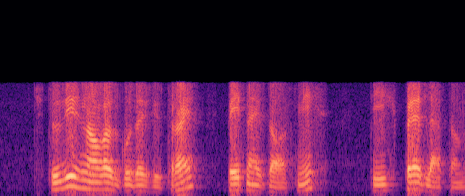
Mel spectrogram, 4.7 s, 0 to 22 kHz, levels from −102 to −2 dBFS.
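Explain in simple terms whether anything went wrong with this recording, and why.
Yes, something went wrong, and it runs through the whole clip: the speech has been squeezed through G.726 ADPCM at its lowest setting. Instead of storing each sample, this telephone codec sends a rough guess at how much the sound changed, using very few bits. That's why a harsh, rasping hiss rides along with the speech and gets louder as the speech does. It also sounds thin and phone-like, with nothing above about 3.9 kHz.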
